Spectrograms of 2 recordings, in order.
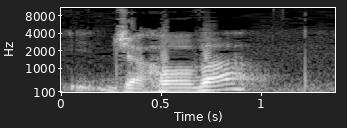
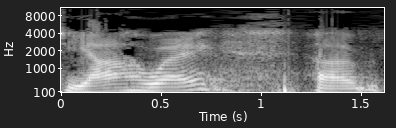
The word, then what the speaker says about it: Yahweh: That means it's the personal name of God, variously pronounced. It's pronounced Jehovah sometimes, and it's also pronounced Yahweh.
